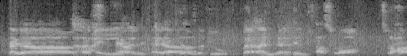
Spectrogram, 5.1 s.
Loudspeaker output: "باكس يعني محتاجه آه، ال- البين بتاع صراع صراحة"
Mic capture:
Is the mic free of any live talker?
No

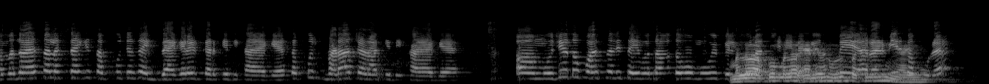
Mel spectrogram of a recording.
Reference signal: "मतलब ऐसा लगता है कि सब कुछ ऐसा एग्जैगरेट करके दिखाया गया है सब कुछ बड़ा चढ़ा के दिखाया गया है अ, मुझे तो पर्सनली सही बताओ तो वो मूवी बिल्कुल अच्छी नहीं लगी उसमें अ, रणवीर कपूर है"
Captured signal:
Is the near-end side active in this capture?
Yes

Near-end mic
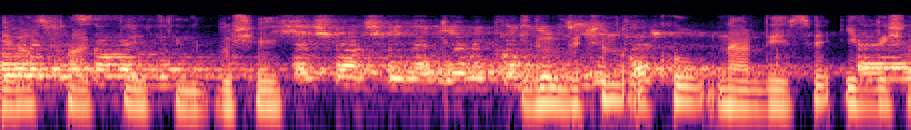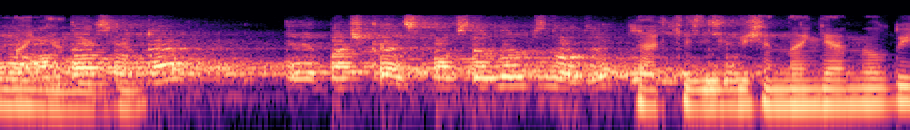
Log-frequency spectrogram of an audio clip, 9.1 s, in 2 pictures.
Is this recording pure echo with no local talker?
No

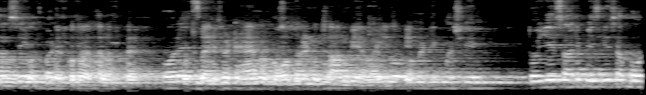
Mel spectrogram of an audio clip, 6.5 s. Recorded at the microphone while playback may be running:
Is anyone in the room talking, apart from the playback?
No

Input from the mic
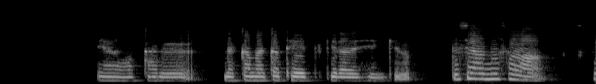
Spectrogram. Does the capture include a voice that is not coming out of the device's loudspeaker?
No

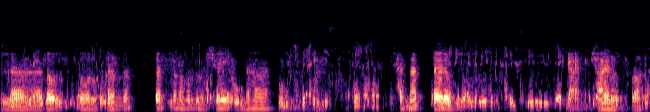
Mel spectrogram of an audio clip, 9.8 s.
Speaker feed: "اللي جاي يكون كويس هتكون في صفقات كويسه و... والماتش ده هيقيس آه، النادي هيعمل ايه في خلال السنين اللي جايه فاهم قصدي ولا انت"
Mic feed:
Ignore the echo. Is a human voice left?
Yes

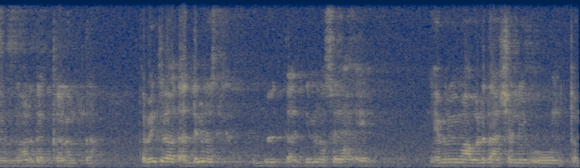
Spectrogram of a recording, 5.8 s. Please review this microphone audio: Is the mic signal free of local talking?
Yes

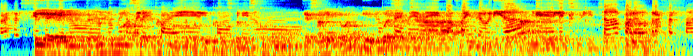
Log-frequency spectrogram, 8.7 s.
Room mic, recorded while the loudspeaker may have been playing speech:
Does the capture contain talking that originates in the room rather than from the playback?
Yes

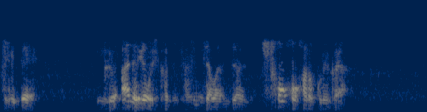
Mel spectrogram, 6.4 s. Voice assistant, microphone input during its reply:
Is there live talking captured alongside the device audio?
Yes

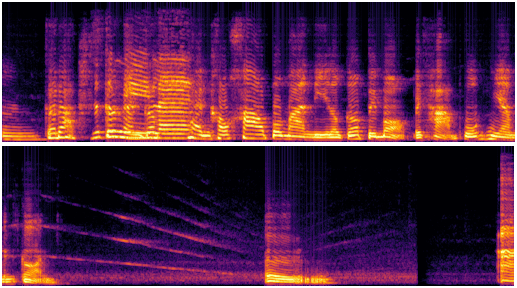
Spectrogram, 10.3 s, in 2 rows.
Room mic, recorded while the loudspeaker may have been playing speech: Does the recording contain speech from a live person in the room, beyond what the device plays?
Yes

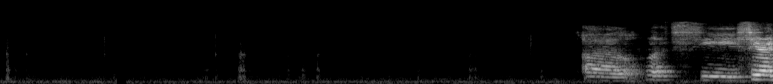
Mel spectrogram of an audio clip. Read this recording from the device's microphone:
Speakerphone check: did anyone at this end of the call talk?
Yes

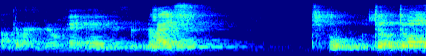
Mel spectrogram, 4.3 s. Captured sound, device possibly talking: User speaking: No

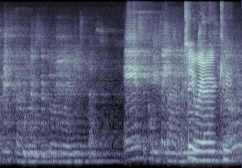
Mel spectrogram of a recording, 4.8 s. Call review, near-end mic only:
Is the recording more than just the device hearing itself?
Yes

